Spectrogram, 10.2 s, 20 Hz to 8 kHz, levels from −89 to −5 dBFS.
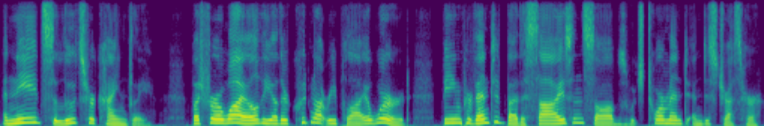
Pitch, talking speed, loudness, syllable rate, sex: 215 Hz, 160 wpm, -17 LUFS, 4.2 syllables/s, female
